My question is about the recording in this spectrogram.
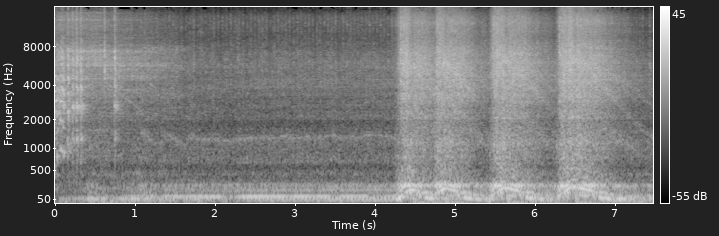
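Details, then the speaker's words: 1999 Honda Valkyrie Interstate six-cylinder after carburetor rebuild and synchronization; steady idle then three sharp throttle blips returning cleanly without hanging or dipping, though slow circuits seem slightly rich; normal throttle response. "she don't hang at all and uh she doesn't take a nosedive after a snapping the throttle you know and idle down and come back up"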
